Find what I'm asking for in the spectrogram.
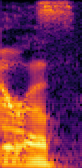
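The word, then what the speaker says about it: gyros: It said it's pronounced Euros, Yee-Ros.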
